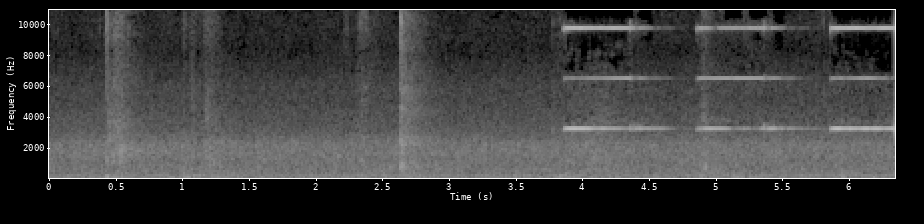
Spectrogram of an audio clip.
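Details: Used car lift in shop, lock air lines just connected and locks working: quiet shop then shrill high beep repeating about once a second; lift warning buzzer sounding, cause not pinned down.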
